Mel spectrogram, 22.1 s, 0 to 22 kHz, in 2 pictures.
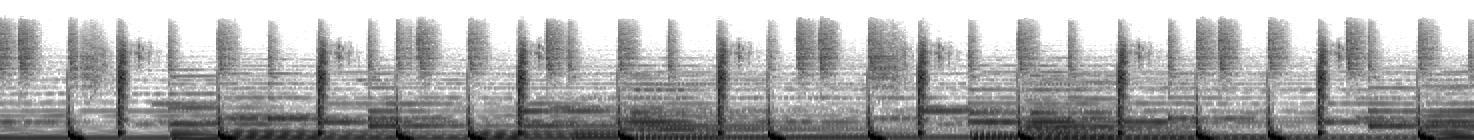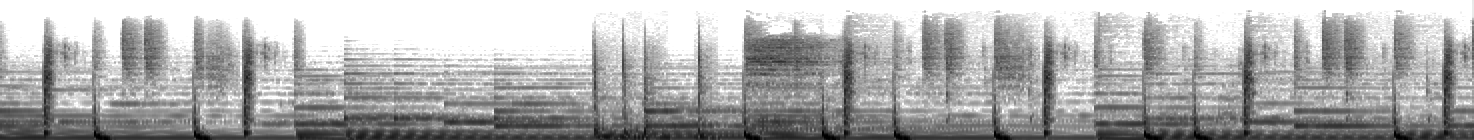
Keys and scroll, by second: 6.5 x, 9.1 g, 12.1 z, 14.8 Delete, 15.5 z, 18.8 v.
